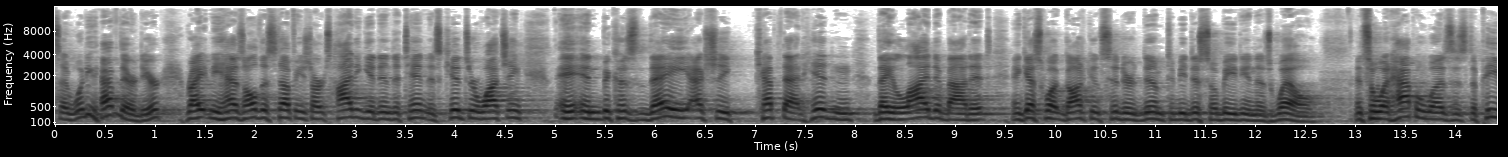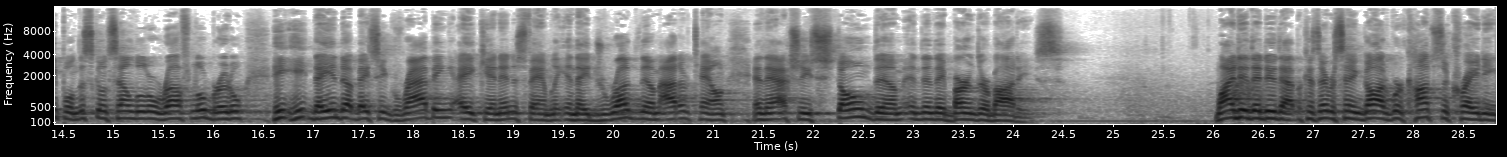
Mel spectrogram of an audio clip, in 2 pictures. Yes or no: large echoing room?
yes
